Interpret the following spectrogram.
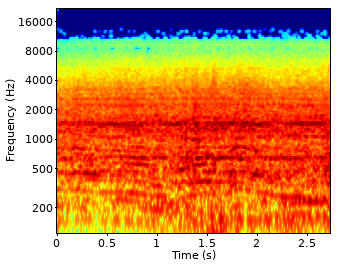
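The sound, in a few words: Porsche race car engine on track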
